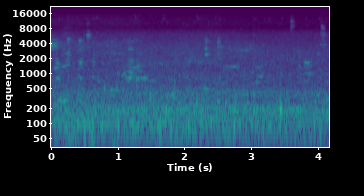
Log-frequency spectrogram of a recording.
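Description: Outdoor street background: a steady low rumble of motor traffic with faint voices murmuring.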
